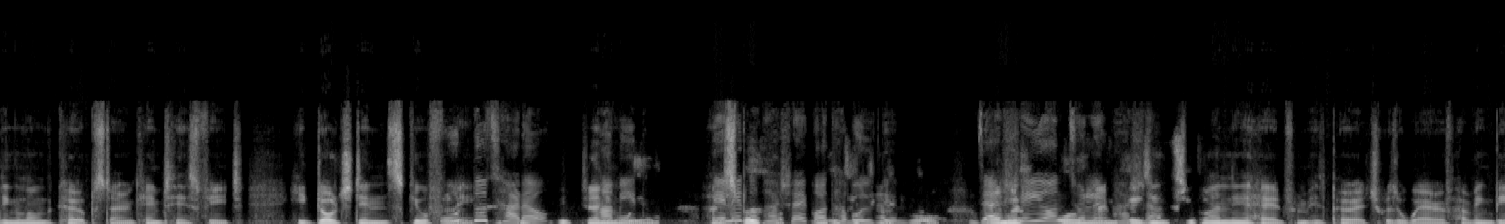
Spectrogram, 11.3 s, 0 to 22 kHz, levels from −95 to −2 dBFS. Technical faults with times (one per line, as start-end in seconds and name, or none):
3.58-4.43 speech suppressed in double talk
4.73-4.95 speech suppressed in double talk
5.60-7.04 speech suppressed in double talk
5.68-5.72 echo leak
6.66-6.72 echo leak
7.04-7.11 echo leak
7.54-9.03 speech suppressed in double talk
7.66-7.71 echo leak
